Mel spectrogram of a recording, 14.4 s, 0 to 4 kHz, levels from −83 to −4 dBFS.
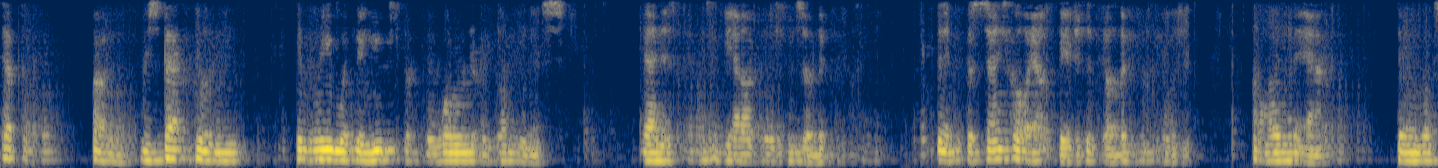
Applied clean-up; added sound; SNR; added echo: neural mask model DeepFilterNet 3.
